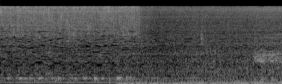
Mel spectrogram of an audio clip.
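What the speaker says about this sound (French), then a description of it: "Donc je mets de l'eau chaude, voilà, donc là j'attends qu'elle soit très chaude, bouillante même." Hot water runs steadily from a kitchen tap to clean a baby bottle, a loud, close hiss and splash that eases slightly partway through, with no voices.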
